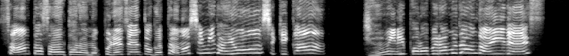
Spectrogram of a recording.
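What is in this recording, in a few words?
CHRISTMAS, Japanese; C96 Mod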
